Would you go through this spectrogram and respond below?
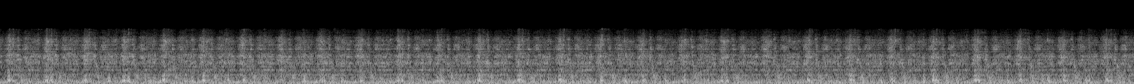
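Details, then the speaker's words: Worn triple expansion model steam engine awaiting rebuild, likely run much of its life on compressed air: busy uneven chuffing at about two and a half beats a second with irregular knocks, needs work to run properly; rough running. "This is the one that I'm about to work on in a short while. And when the rebuild is finished, I hope it sounds a bit more like Ronnie's."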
